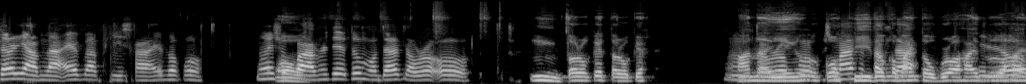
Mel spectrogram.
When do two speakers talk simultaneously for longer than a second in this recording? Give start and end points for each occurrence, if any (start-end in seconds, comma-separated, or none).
7.4-9.1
